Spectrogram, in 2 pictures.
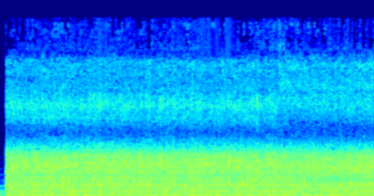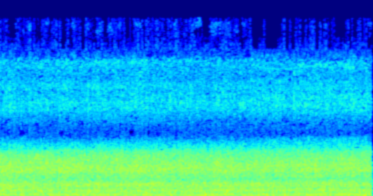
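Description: Mountain streams at the source of the Dordogne on the north flank of the Puy de Sancy, a constant loud rushing of water close by, steady and unbroken with no voices.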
